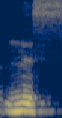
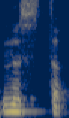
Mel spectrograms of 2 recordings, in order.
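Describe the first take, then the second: First: The word ends without a final t sound. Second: The word ends with a final t sound. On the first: "it just sounds like uh, nis" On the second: "and not nist"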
